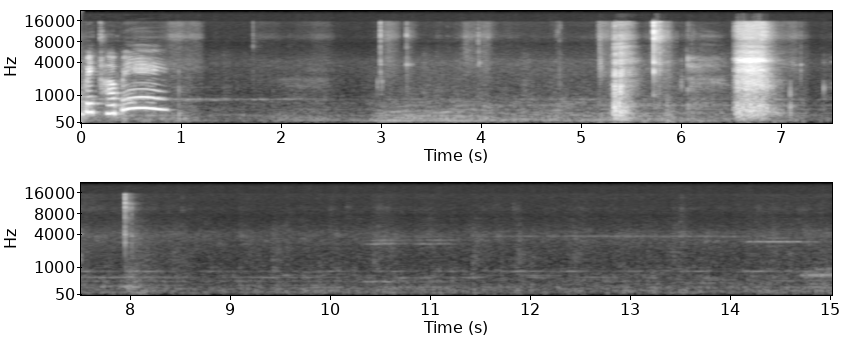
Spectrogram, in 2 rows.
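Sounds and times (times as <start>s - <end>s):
person sneezing: 5.2s - 5.7s, 6.5s - 7.1s.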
